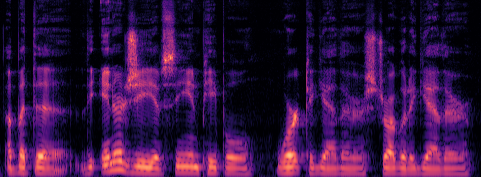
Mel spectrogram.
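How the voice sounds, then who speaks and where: A man with a fairly low voice hosts a podcast. He speaks in a casual, conversational way, in the style of an informal interview. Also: little pitch movement, normal speed.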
